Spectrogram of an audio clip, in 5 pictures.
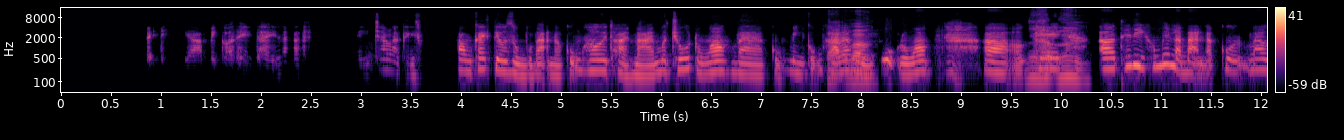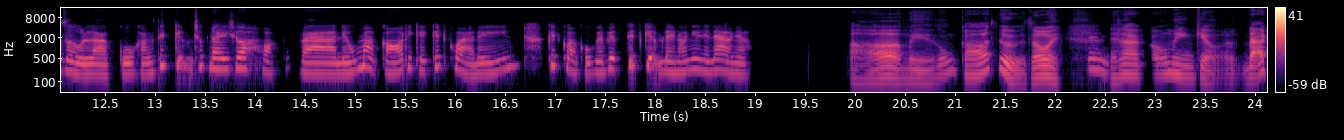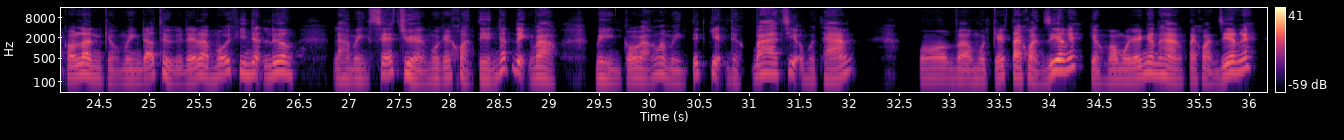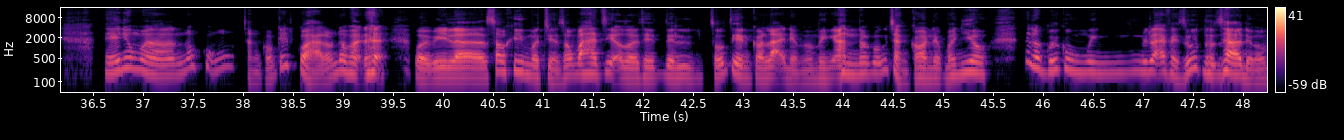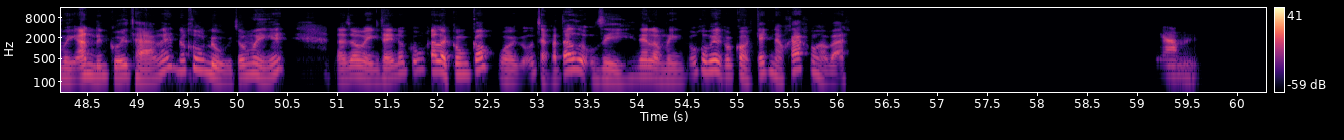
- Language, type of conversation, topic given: Vietnamese, advice, Làm thế nào để xây dựng thói quen tiết kiệm tiền hằng tháng?
- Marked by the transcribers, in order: unintelligible speech; laughing while speaking: "Dạ, vâng"; tapping; other background noise; laughing while speaking: "ạ"; laughing while speaking: "ăn"; laughing while speaking: "ra"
